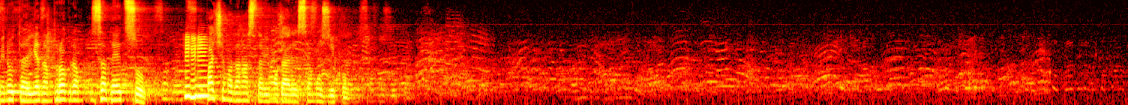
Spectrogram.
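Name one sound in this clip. A crowd of adults and children chatters in the background.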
